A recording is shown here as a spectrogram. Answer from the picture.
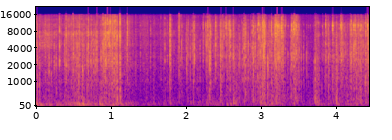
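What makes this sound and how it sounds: A single thin, already-creased, peach-colored sheet of paper, roughly letter size, is held in both hands and crinkled and flexed with the fingertips close in front of a microphone. It makes a dense, bright crackling and rustling that runs throughout, with low soft handling thumps underneath, easing briefly before swelling again in rapid crisp bursts.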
